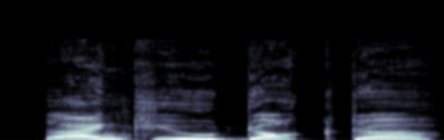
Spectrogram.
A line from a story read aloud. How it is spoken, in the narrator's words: he said, in his strange, slow voice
